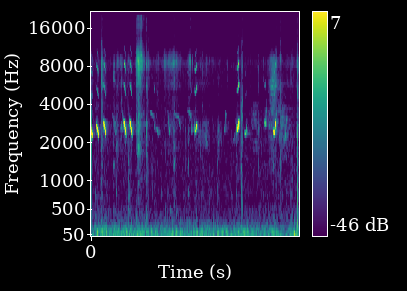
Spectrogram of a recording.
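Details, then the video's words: Chicks chirping from thirst for drinking water: sharp high peeps, often in quick pairs, scattered across the clip, with clicks and knocks in between. "Murgi chicks Chirping sounds with thirst for drink water"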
